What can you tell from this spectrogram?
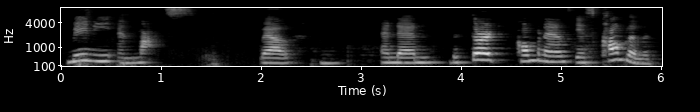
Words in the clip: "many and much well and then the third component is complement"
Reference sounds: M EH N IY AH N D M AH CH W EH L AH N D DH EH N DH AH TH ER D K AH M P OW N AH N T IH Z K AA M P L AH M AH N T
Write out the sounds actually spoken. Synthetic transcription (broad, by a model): M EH N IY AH N M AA S W EH L AH N D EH N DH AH T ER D K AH M P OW N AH N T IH S K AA M P L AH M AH N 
